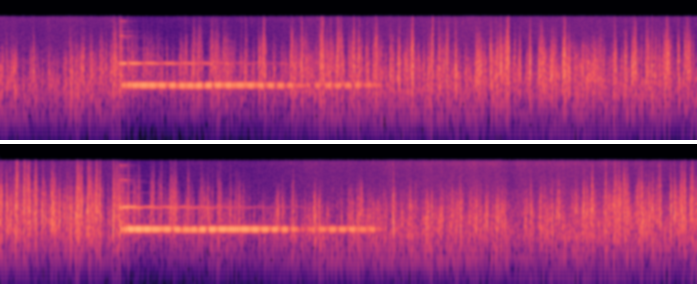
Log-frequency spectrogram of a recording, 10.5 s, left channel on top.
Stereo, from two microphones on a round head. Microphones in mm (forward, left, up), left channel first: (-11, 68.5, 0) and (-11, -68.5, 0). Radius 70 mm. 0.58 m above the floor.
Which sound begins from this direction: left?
A clink, at 1.8 s.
